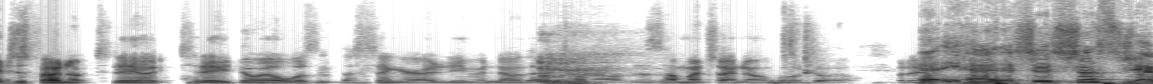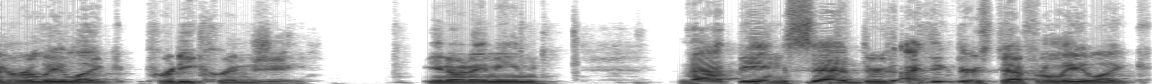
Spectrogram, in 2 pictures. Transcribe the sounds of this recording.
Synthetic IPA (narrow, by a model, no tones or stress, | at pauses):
aɪd͡ʒʌstfãʊ̃ndaʊtʰədeɪtʰɨɾeɪdɔɪl̩ˠwʌz̃n̩ðəsɪ̃ŋə˞aɪdɪdⁿn̩tivɨ̃nːoʊðɨtʰnaʊðɪsz̥haʊmʌt͡ʃaɪnoʊəbat̚d̥ɔɪl̩ˠb̥ʌæjæɪtsɨtsd̥ʒ̥ʌsd̥ʒ̥ɛnə˞l̩ˠilaɪkpʰɹ̥ɪɾikʰɹ̥ɪ̃nd͡ʒḭ | jɨñoʊwʌɾaɪmĩn | ðət̚b̥iɪ̃ŋsɛd̪̚ðə˞za̰ɪθɪ̃ŋk̚ðə˞zdɛfənətˡlilaɪk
